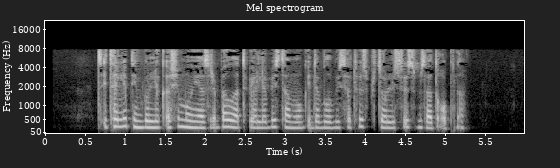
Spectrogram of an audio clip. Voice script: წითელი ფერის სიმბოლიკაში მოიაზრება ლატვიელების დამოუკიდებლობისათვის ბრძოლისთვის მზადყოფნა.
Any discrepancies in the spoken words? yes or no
yes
